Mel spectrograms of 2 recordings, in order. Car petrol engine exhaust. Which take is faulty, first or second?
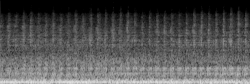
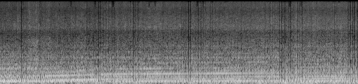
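first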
